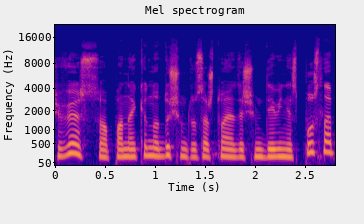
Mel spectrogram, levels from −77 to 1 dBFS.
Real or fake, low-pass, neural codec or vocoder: real; 19.8 kHz; none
